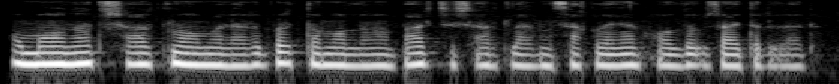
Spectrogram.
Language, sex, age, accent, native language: Uzbek, male, 19-29, Namangan, Uzbek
